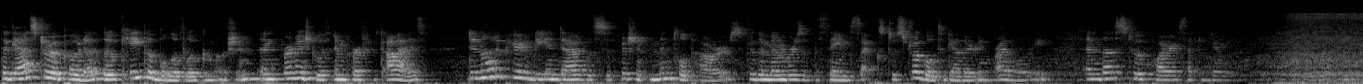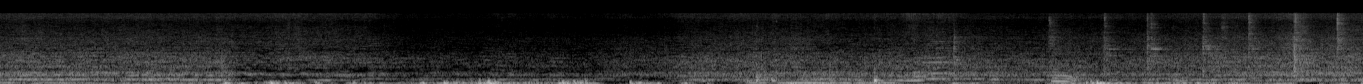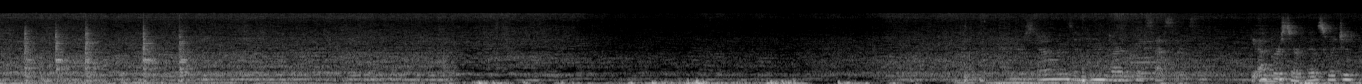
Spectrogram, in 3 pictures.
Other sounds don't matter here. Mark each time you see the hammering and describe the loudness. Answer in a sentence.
You can hear the hammering from 22.9 to 29.2 s, getting louder.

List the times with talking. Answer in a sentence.
You can hear the talking from 0.0 to 12.3 s and from 37.2 to 40.8 s.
